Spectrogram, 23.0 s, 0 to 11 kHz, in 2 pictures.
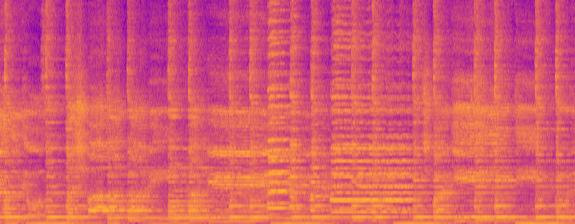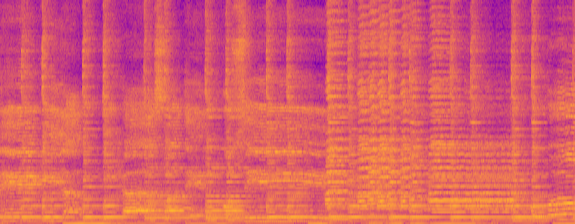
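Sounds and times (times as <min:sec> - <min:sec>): bass line: 0:00.0 - 0:23.0
gospel music accompaniment: 0:00.0 - 0:23.0
man singing into a microphone: 0:00.0 - 0:23.0.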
